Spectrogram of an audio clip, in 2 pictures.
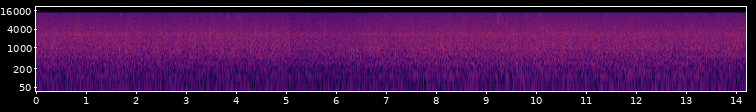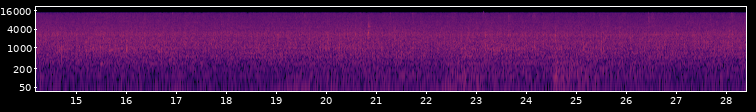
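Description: Steady rain falling during a thunderstorm, an even hiss that holds level throughout, with one brief low thump near the end.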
